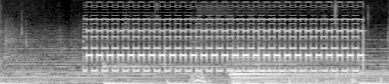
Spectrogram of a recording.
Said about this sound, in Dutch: We bellen meerdere keren aan, maar niemand doet open.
